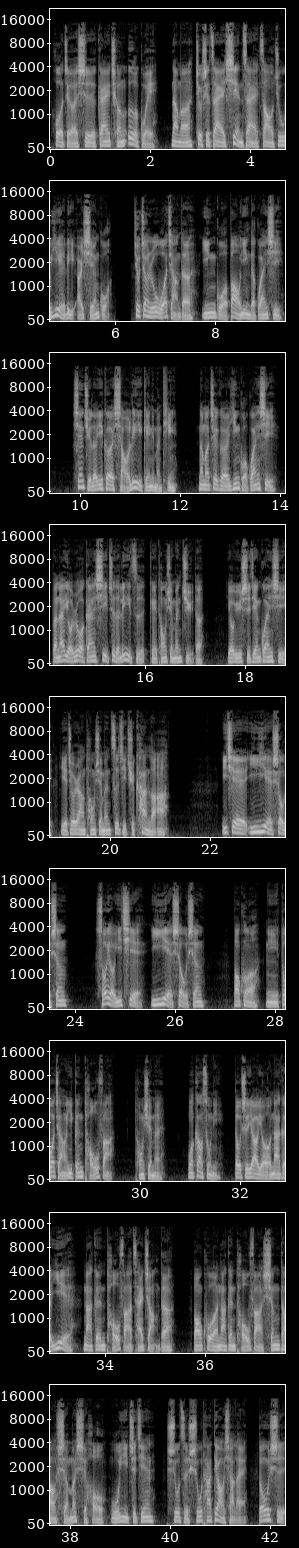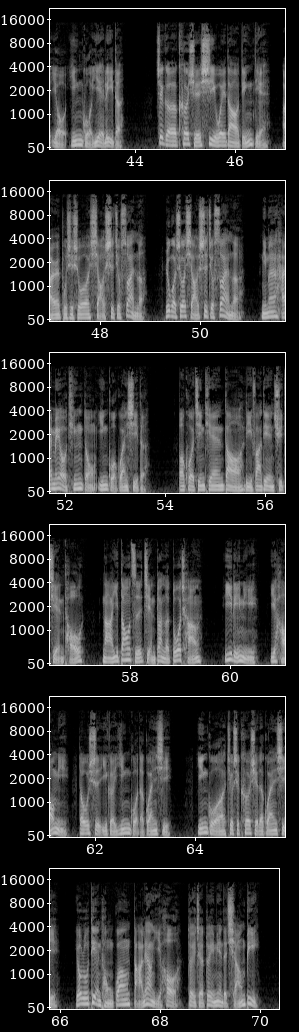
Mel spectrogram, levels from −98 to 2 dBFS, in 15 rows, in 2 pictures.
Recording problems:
none

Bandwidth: 14.5 kHz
